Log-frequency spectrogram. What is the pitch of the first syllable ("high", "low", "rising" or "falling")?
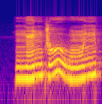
rising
